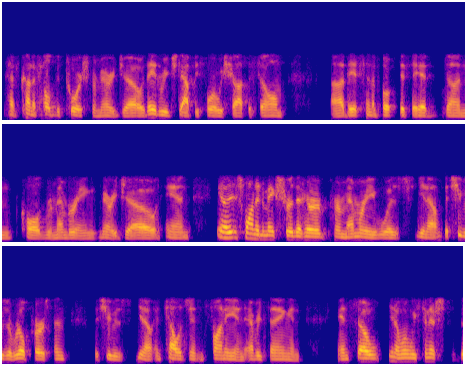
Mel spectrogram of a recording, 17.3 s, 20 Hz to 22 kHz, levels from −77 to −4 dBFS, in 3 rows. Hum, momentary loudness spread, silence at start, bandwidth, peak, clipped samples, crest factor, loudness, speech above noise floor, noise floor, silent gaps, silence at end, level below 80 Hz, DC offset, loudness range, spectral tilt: none; 9 LU; 0.05 s; 3.9 kHz; -2 dBFS; under 0.1%; 18 dB; -21 LUFS; 27 dB; -47 dBFS; none; 0 s; -82 dBFS; under 0.1%; 4 LU; -8.5 dB/octave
